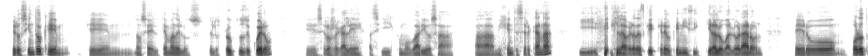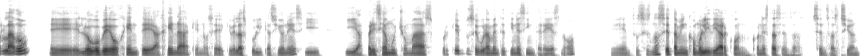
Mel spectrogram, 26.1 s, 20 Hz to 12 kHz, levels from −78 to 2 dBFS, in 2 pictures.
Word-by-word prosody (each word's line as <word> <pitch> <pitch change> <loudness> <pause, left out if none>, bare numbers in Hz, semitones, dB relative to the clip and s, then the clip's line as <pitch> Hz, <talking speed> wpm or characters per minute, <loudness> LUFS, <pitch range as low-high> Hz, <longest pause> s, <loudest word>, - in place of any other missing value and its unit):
pero 100 -1 +1
siento 130 +8 +5
que 115 -9 +2 0.3
que, 95 -2 -4
no 95 +2 -12
sé, 95 0 -5
el 90 -2 -10
tema 105 +3 -2
de 100 - +1
los 95 -1 -11
de - - -10
los - - -15
productos 105 0 0
de 100 - -2
cuero, - - +7 0.5
eh, 90 -1 -12
se 85 +1 -12
los 90 0 -4
regalé 95 +2 -4
así 95 -1 -13
como 95 -1 -9
varios 95 0 -2
a - - -7 0.3
a 90 +1 -2
mi 95 +1 -11
gente 105 -1 -4
cercana, - - +2 0.4
y 90 0 -5 0.2
y - - -2
la - - +6
verdad - - +2
es - - 0
que - - +1
creo 95 0 0
que 105 - -1
ni 105 -1 +1
siquiera 100 +2 +3
lo 100 - +6
valoraron. 95 +1 +3 0.4
Pero, 95 -1 +2 0.2
por 105 - +7
otro 115 -6 +5
lado, 155 - +5 0.3
eh, 95 -1 -3
luego 110 +3 +5
veo 110 -1 +5
gente 105 -3 -2
ajena 110 -1 -2
que, - - -17
no - - -16
sé, - - -10
que - - -16
ve 90 - -7
las 100 0 -1
publicaciones 100 - -9
y 90 -1 -12 0.4
y 95 0 -4
aprecia 110 +6 -2
mucho 100 -2 -5
más 105 +4 -2
porque, 120 +2 -8
pues, 160 -2 -16
seguramente 100 -4 -4
tienes 100 0 -8
interés, 90 -1 -11
¿no? - - -14 0.5
Eh, 90 0 -15
entonces, 95 +5 -16
no 125 +4 -4
sé 135 - -1
también, 105 0 -1
¿cómo 115 +1 -2
lidiar 90 -2 +3
con 85 -2 -11
con 90 - -12
esta 90 0 -4
sensa 85 0 -17 0.2
sensación? 90 0 -12
95 Hz, 180 wpm, -23 LUFS, 90-105 Hz, 0.5 s, cuero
